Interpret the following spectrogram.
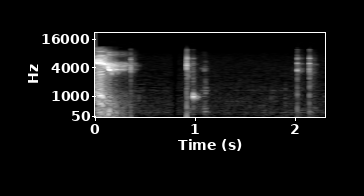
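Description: A faint double click about a second in, a computer mouse or key pressed and released to advance a presentation slide, with another small click at the end. The tail of a spoken word trails off at the start.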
